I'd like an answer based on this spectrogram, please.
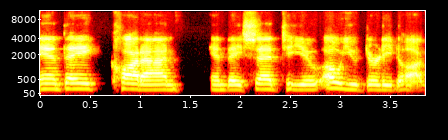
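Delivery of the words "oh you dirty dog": put-on smiling, playful teasing tone. Acting out what someone who caught on to your joke says, imitating a smiling tease. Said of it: "with a smile on their face and a tone in their voice".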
